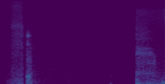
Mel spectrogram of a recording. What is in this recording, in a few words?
hindi clone; qwen3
